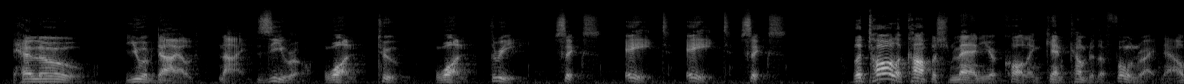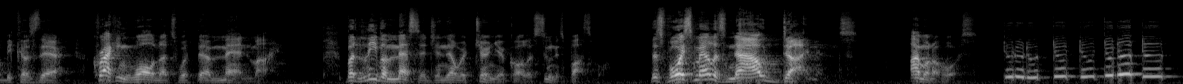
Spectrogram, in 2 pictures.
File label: voicemail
